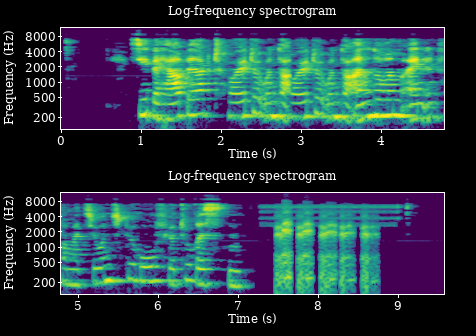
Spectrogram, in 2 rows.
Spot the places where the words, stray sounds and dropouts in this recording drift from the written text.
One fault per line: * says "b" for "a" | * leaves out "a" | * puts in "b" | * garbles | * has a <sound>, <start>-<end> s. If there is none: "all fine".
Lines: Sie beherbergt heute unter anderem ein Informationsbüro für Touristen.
* puts in "heute unter"
* has a laugh, 7.5-8.8 s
